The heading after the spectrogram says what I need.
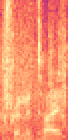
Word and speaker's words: trinitite: is that nuclear glass material called trying TR trinitite that's how you say it I from what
